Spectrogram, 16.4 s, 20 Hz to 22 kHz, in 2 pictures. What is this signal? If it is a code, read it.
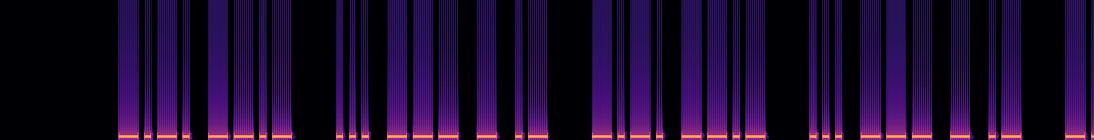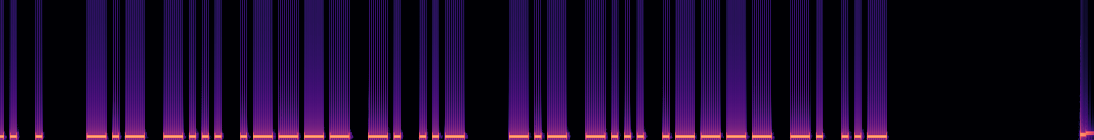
Morse code, heard as a keyed tone, about 25 wpm, 690 Hz. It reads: CQ SOTA CQ SOTA DE KB1NU KB1NU
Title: SOTA QSO Practice 25wpm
